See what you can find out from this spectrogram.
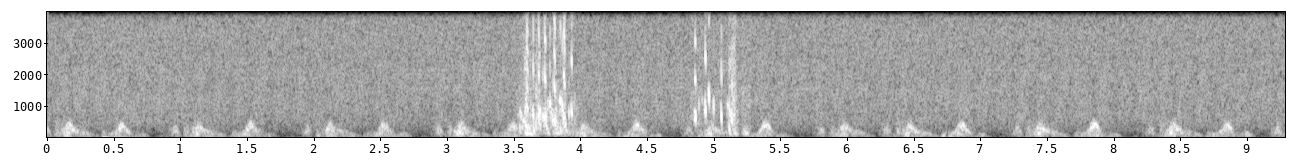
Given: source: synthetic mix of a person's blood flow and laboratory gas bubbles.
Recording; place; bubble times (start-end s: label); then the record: Doppler ultrasound of blood flow; precordium
3.51-3.99 s: bubbles
4.81-5.30 s: bubbles
From the record:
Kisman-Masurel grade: 223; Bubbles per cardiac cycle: several, 3 to 8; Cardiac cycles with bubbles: 10 to 50%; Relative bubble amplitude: loud (0.450 to 0.775); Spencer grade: 2 (many but less than half of the cardiac periods contain bubble signals, singularly or in groups); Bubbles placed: only in the low amplitude regions of the cardiac cycle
